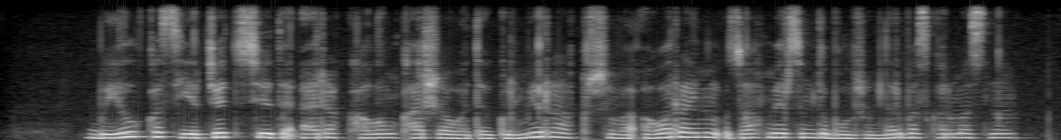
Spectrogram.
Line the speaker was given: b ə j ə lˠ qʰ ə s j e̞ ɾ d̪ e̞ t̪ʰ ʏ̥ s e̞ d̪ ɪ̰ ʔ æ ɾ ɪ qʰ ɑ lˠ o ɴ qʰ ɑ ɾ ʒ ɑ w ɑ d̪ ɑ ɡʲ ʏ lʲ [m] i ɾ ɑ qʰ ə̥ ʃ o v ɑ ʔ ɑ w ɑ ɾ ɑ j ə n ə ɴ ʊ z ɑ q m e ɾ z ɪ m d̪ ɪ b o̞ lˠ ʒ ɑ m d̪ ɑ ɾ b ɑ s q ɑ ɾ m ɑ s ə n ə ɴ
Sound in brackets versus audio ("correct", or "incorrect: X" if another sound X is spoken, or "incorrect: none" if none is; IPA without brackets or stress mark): correct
